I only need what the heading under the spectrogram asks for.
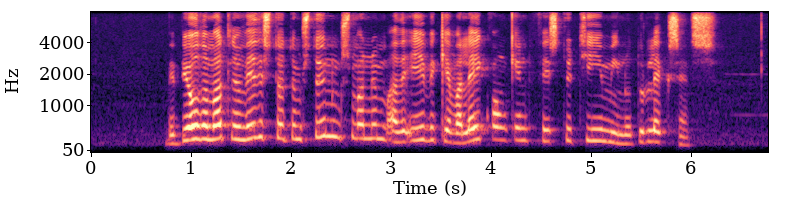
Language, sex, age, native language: Icelandic, female, 40-49, Icelandic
